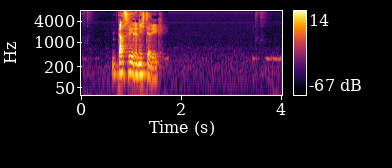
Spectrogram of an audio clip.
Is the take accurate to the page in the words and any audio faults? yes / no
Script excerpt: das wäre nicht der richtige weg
no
